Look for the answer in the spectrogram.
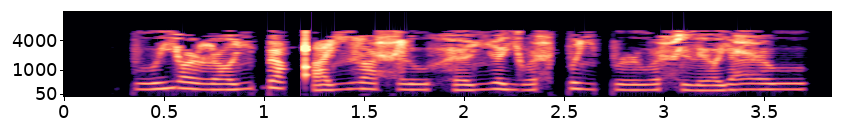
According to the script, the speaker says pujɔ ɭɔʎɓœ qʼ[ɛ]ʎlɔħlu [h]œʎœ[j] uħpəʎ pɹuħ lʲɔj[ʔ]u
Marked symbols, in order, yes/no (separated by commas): yes, yes, yes, no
